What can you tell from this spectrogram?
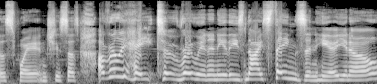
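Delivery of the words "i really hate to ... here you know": put-on petulant, sulking child voice. A character, frustrated after listening to everyone talk, finally speaks up: petulant child. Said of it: "kind of turning into this like petulant child".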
